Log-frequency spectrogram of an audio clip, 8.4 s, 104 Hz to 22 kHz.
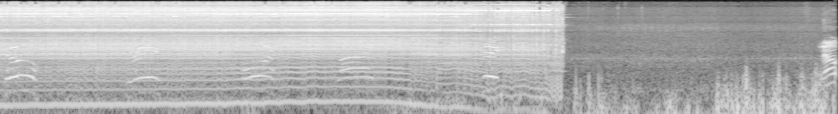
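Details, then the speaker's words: Redcat Earthquake 3.5 nitro monster truck, low-speed needle pinch test: steady high scream then sags and dies in about six seconds, still slightly rich; needle leaned a quarter turn clockwise, air bubbles seen in fuel line. "this time it took about eight seconds to turn off therefore I'm gonna make another quarter-turn adjustment to close it out which means lean it out clockwise"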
